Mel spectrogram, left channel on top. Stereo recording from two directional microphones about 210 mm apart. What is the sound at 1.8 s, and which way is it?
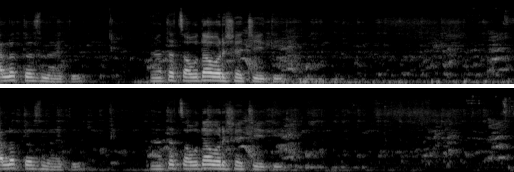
Speech, 30° left (ahead or behind).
